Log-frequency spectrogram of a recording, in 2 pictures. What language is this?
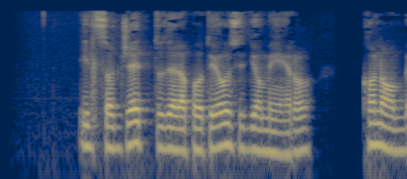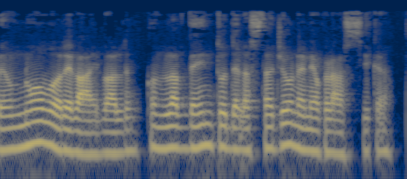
Italian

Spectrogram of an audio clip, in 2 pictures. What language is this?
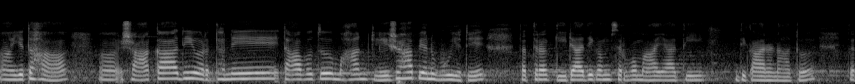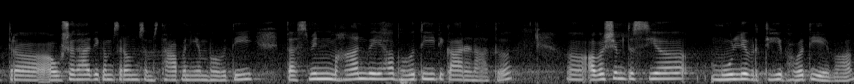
Sanskrit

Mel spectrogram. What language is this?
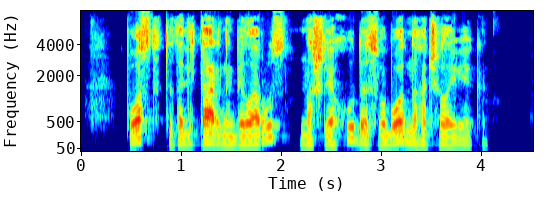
Belarusian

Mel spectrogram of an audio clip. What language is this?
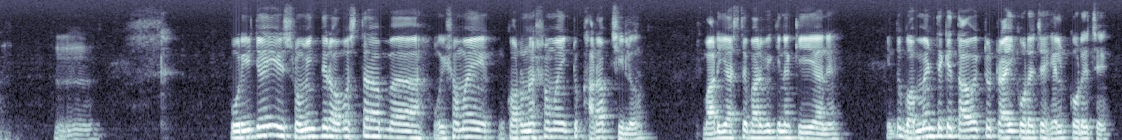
Bangla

